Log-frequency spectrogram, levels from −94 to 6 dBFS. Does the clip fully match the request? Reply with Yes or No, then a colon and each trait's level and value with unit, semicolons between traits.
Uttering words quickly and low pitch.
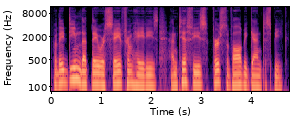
Yes: fast, 215 wpm; low, 115 Hz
